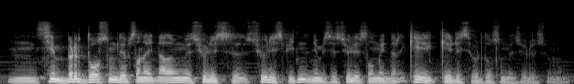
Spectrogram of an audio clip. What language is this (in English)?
Kazakh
